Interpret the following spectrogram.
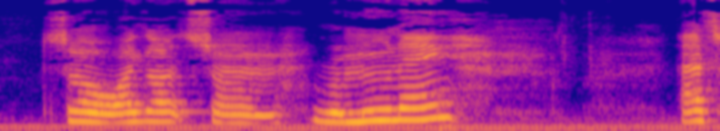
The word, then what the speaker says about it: ramune: so I got some ramune that's how you pronounce it it looks like you would say run but no so I got this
